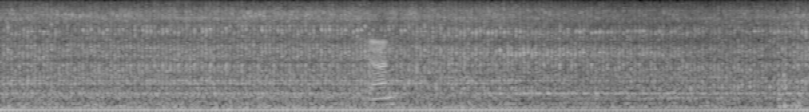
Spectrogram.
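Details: Car engine at idle with the air conditioning switched on: busy idle with a rattling knock about three or four times a second, noisy with the A/C on, cause unclear.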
